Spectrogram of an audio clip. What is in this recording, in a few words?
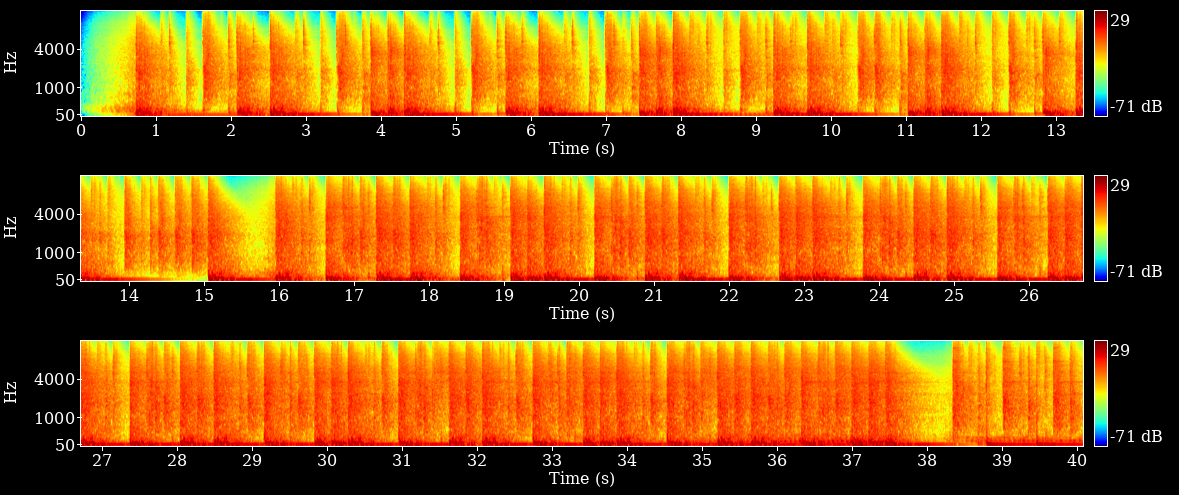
Stomp Opener Percussion; energetic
